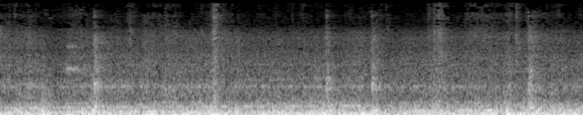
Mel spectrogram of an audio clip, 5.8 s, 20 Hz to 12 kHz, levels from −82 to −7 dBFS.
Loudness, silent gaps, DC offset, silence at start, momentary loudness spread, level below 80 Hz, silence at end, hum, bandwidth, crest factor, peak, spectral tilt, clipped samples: -20 LUFS; none; under 0.1%; 0 s; 2 LU; -18 dBFS; 0 s; none; 10.5 kHz; 14 dB; -2 dBFS; -7.5 dB/octave; under 0.1%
